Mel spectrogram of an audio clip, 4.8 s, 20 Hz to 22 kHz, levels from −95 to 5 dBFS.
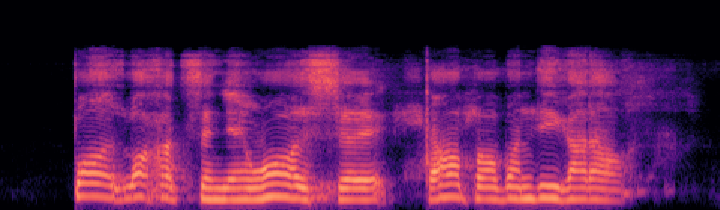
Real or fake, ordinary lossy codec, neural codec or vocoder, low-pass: fake; MP3, 96 kbps; codec, 24 kHz, 1 kbps, SNAC; 9.9 kHz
